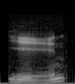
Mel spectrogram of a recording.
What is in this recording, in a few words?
"yin3", Chinese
